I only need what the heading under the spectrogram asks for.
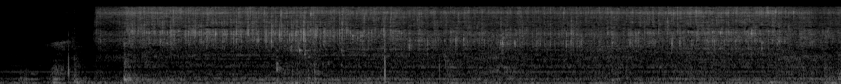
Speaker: me well it's draining now we got to clean up all the nastiness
